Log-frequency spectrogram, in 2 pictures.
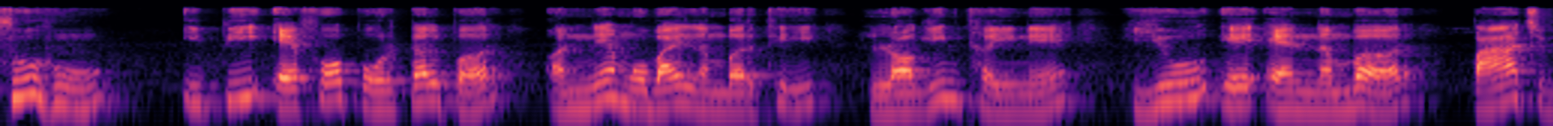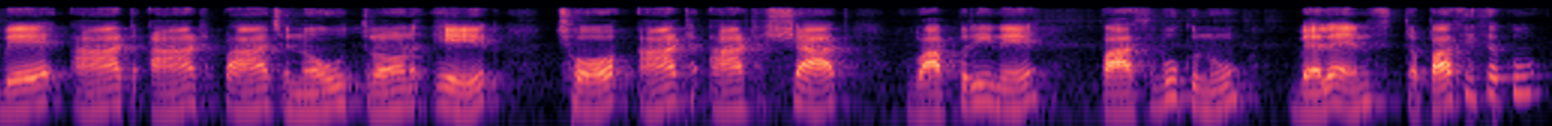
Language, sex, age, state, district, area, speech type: Gujarati, male, 45-60, Gujarat, Ahmedabad, urban, read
